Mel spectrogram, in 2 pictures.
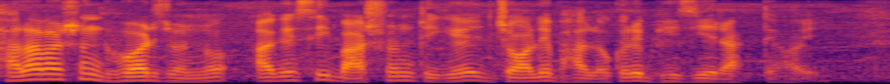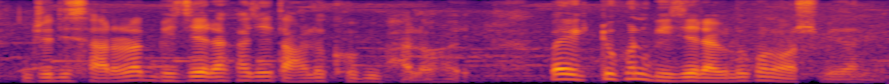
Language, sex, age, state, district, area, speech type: Bengali, male, 18-30, West Bengal, Paschim Medinipur, rural, spontaneous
